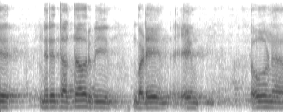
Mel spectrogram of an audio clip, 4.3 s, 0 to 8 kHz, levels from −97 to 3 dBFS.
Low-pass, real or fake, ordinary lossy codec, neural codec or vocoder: 7.2 kHz; fake; none; codec, 24 kHz, 6 kbps, HILCodec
